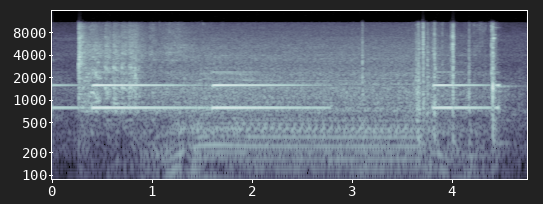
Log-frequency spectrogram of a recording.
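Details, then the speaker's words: 1997 Toyota Camry with Denso starter, battery a couple months old and connections good: warning chime then sharp lone clicks with no cranking, intermittent about half the time; worn starter solenoid contacts/plunger not passing current, fixed by starter rebuild. "Sometimes it just clicks, and sometimes it starts. And right now when I just tried it, it worked like 50% of the time."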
